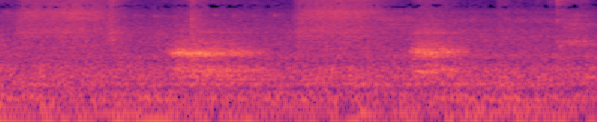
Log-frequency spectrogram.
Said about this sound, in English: Again, always deeply inhale and deeply exhale.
